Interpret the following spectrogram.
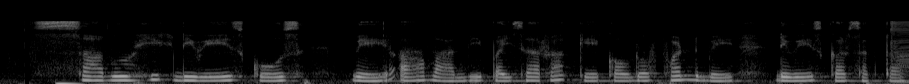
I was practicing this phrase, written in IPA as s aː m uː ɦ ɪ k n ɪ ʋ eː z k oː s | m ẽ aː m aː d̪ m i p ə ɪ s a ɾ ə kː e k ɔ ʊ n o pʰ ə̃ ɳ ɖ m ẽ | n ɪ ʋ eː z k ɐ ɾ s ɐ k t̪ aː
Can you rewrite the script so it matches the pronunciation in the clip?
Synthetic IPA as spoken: s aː m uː ɦ ɪ k n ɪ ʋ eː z k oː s | m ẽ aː m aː d̪ m i p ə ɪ s a ɾ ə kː e k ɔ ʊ n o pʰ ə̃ ɳ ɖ m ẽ | n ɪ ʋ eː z k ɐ ɾ s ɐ k t̪ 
